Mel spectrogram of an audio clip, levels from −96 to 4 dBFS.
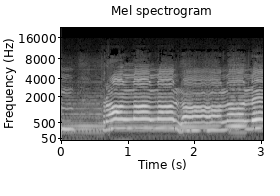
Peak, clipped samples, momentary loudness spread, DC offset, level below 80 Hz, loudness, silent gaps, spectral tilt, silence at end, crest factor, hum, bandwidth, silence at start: -4 dBFS; under 0.1%; 9 LU; under 0.1%; -62 dBFS; -17 LUFS; none; -3 dB/octave; 0 s; 14 dB; none; 10.5 kHz; 0 s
